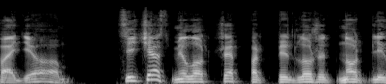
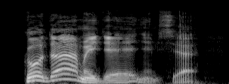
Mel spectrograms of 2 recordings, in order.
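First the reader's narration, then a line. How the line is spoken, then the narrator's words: Laughing. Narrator (Russian): рассмеялся один из тех, кто стоял рядом со мной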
